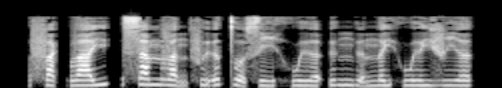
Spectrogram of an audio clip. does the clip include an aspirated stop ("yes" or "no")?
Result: no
